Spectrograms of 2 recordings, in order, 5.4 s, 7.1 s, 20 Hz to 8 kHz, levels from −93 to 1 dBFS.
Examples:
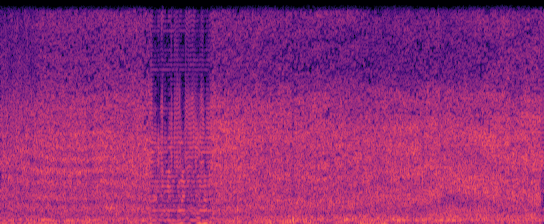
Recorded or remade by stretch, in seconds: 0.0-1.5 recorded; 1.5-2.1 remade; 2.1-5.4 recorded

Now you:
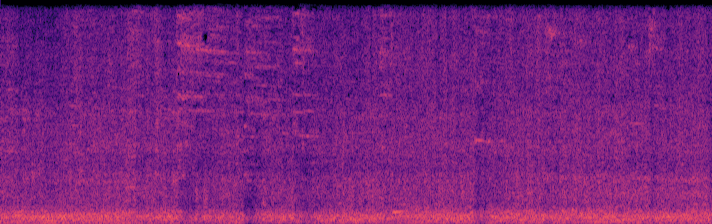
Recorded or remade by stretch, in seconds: 0.0-5.3 recorded; 5.3-6.2 remade; 6.2-7.1 recorded

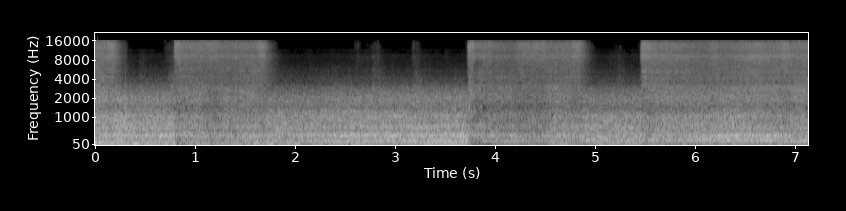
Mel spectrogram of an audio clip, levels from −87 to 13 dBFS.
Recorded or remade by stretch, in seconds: 0.0-1.2 remade; 1.2-2.6 recorded; 2.6-3.1 remade; 3.1-7.1 recorded

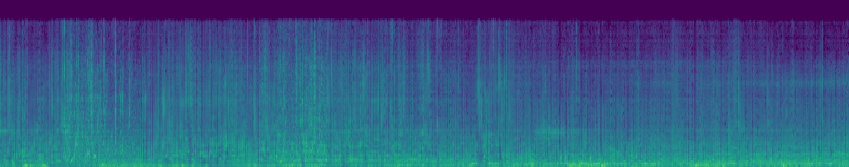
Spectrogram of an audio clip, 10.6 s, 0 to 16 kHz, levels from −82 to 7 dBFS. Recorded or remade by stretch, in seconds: 0.0-0.8 remade; 0.8-1.7 recorded; 1.7-3.5 remade; 3.5-4.1 recorded; 4.1-10.6 remade

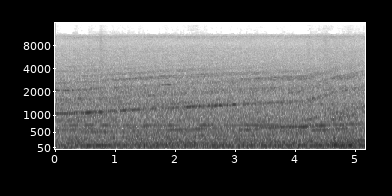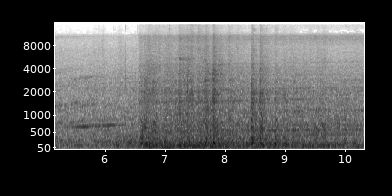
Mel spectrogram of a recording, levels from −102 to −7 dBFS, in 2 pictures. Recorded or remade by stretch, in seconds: 0.0-10.3 recorded

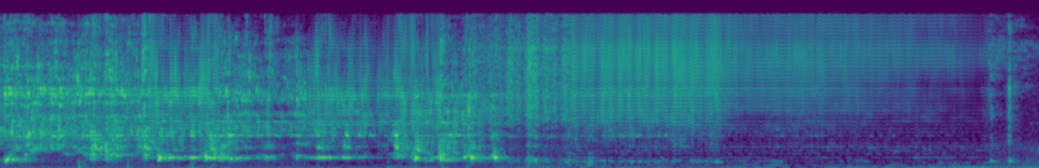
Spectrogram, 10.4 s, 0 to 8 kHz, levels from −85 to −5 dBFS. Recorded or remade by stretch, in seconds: 0.0-1.5 recorded; 1.5-2.2 remade; 2.2-3.1 recorded; 3.1-4.4 remade; 4.4-5.7 recorded; 5.7-9.9 remade; 9.9-10.4 recorded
